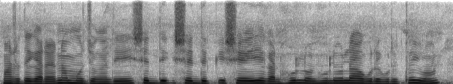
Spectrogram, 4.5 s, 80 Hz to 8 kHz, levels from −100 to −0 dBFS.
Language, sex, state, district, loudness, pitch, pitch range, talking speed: Chakma, female, Tripura, Unakoti, -12 LUFS, 210 Hz, 195-215 Hz, 200 wpm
